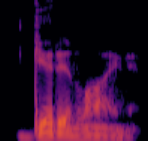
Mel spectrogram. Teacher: We hear the pronunciation of T change to a fast D because it's between vowels.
